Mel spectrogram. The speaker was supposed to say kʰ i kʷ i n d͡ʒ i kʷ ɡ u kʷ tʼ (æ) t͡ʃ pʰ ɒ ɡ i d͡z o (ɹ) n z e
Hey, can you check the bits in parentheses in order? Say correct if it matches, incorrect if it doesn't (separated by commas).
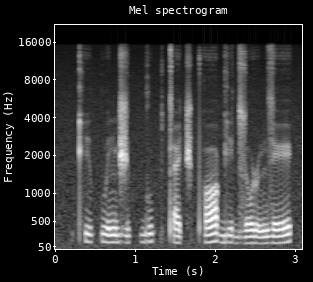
correct, correct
